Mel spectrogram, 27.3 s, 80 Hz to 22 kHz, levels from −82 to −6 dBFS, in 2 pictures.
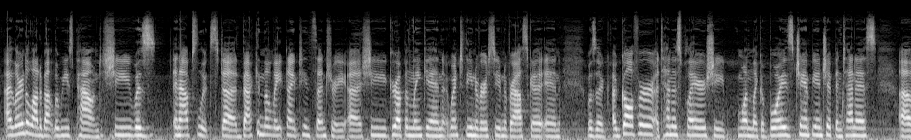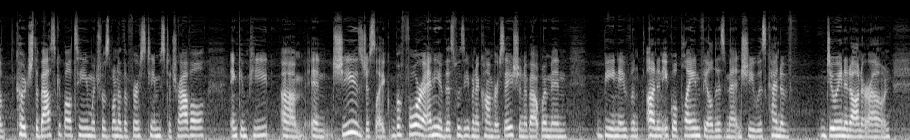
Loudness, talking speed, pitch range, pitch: -16 LUFS, 210 wpm, 190-220 Hz, 205 Hz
